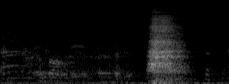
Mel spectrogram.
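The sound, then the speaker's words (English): A preacher catches his breath: a single sharp, loud gasping inhale bursts out after a quieter stretch of faint, speech-like murmuring. “While I try to catch my breath, I have to run around like Brother Osteen.”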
